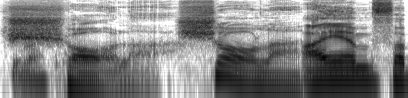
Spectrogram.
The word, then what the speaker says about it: Sciola: How do you pronounce Sciola? Sciola.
